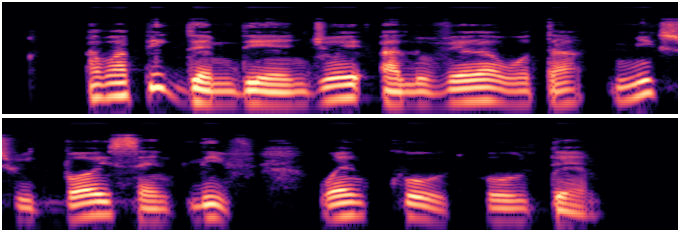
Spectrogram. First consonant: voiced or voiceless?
voiced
